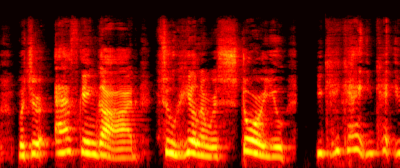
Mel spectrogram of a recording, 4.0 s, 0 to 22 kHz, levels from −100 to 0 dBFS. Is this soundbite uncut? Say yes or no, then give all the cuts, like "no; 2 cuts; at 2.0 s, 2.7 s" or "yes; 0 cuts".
no; 1 cut; at 3.0 s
